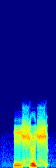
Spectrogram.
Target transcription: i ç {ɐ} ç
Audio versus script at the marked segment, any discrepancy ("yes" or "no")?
yes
